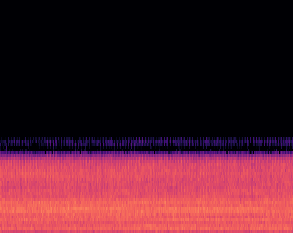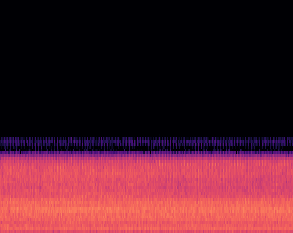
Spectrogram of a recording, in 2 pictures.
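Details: Chevrolet Celta idling with a hissy, rapid ticking-knock about four per second; owner asks whether it's the piston, could also be valvetrain; cause suspected, not confirmed.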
